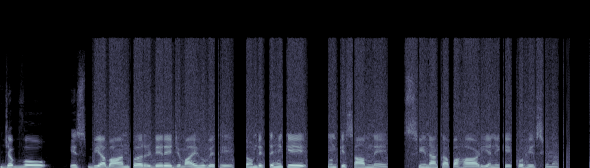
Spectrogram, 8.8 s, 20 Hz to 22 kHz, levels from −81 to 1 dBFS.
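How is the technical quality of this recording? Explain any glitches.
The technical quality is poor from 1.38 s to the end of the speech. The audio was likely requantized to very few levels by rounding, without dither, which fits about 5 bits. The error follows the signal at roughly 20 dB below it, so from 1.38 s the speech carries a grainy, gritty distortion that shifts with the sound, and quiet stretches sputter or drop out.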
